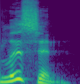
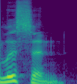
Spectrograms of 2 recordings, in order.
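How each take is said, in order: First: The word is said bigger, with extra emphasis. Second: The word is said with ordinary emphasis.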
